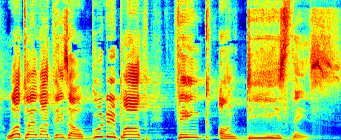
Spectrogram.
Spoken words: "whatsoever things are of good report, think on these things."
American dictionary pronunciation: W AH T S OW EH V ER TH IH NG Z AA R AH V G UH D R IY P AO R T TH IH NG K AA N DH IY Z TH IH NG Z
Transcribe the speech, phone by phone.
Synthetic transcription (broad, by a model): W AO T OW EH V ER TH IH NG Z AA W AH G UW D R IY P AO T TH IH NG K AA N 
